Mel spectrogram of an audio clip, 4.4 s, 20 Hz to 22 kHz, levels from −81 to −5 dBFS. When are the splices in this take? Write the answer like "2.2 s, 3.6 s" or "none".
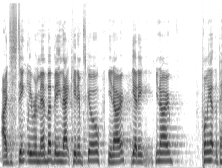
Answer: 1.6 s, 2.1 s, 2.6 s, 3.0 s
